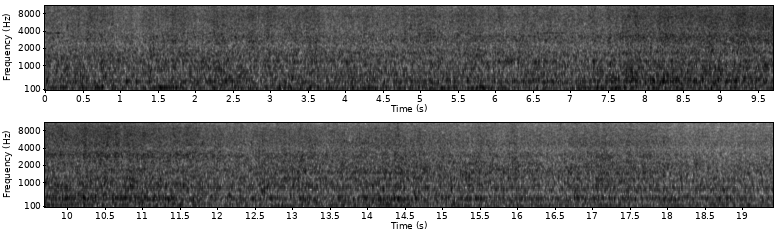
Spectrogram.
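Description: Steady rush of river water and wind, with the low drone of boat engines underneath.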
